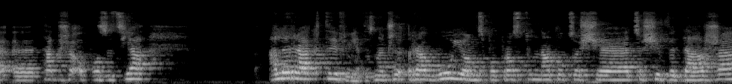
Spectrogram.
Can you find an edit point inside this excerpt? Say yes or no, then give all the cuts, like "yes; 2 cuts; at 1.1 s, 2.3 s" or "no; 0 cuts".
no; 0 cuts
